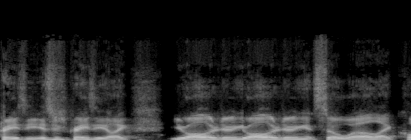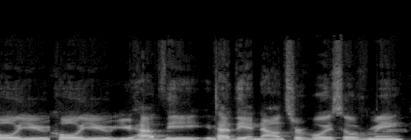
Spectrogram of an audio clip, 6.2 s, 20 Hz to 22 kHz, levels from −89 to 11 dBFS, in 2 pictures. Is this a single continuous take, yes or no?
no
